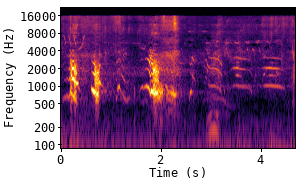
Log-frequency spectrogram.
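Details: Nine Black and Tan Coonhound puppies on a hike around a pond: two sharp high yelping barks, then a louder bark near two seconds, followed by thin rising whines and squeaky whimpers trailing off.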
